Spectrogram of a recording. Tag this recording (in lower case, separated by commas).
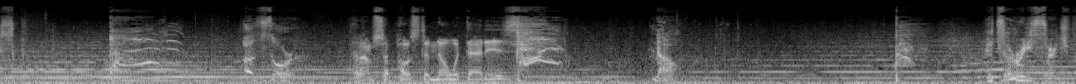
music, speech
